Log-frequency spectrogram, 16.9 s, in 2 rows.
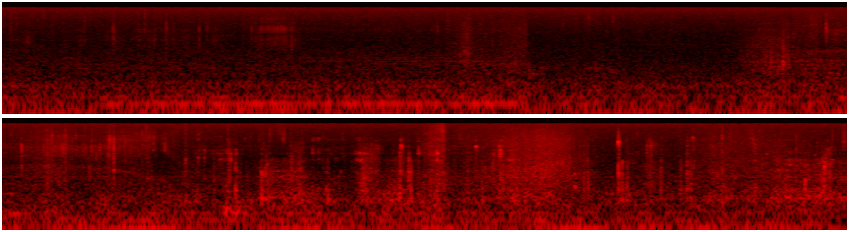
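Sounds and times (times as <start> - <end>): low steady hum: 0.0 - 16.9
person chewing: 8.2 - 16.9.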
